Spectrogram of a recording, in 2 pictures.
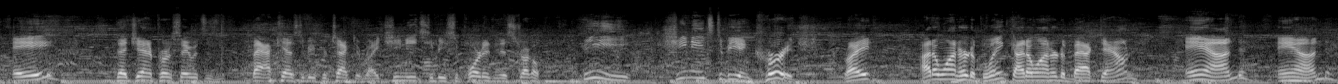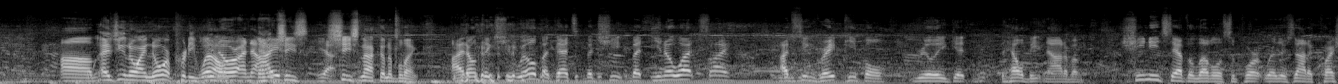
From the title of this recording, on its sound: Live from LaborFest 2023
